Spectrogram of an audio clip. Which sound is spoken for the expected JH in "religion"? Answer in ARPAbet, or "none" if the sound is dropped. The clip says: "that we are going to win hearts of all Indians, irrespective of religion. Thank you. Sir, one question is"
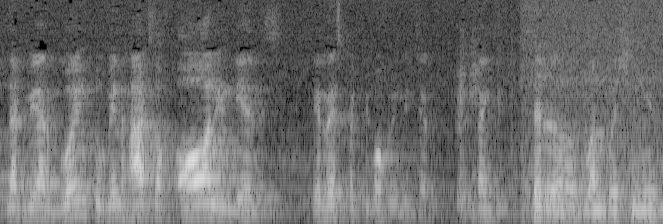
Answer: CH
